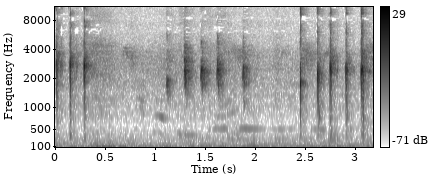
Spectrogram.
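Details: Female common blackbird giving short, clipped chirping notes in loose bursts, some single and some in quick runs of three to five, with brief pauses between groups.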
